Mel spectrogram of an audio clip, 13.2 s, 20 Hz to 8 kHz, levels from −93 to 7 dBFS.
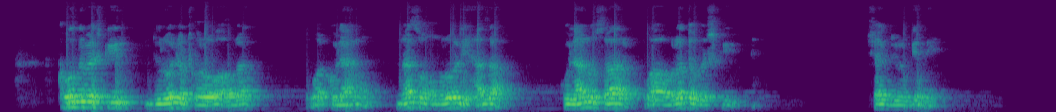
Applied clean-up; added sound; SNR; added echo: none; none; none; reverberation time 0.5 s.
